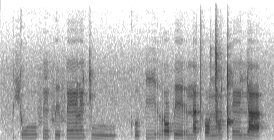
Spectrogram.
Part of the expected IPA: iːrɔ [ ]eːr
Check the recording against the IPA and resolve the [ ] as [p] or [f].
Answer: p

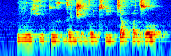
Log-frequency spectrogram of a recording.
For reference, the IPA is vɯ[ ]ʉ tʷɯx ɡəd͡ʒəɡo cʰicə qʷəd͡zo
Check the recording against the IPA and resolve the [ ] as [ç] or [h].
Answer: ç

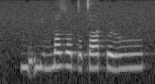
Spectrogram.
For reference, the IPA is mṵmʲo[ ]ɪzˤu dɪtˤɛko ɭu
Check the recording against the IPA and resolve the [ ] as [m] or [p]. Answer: m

